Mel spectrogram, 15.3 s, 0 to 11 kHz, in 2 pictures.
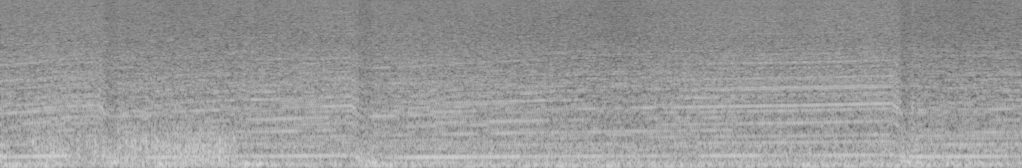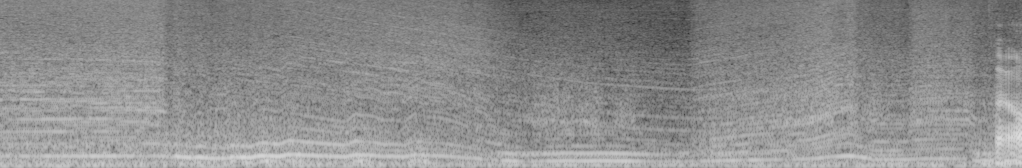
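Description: Porsche 963 LMDh hypercar engine in the Rennsport racing game, sustained loud drone with a rising and falling pitch as it accelerates and lifts through a turn, with no voice over it.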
